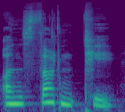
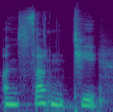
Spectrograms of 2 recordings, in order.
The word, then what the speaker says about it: uncertainty: uncertainty. 네, 저는 이 T 발음이 잘 안 나게 발음이 되거든요. uncertainty. 근데 물론 uncertainty 하고 다 발음해도 되겠죠.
